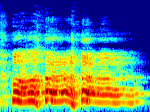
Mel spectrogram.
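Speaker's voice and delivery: hammed-up wailing. Ruined tailor wails over losing his customers, hammed-up. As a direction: wail like it's all over, overdone. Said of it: "He cried until he ran".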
